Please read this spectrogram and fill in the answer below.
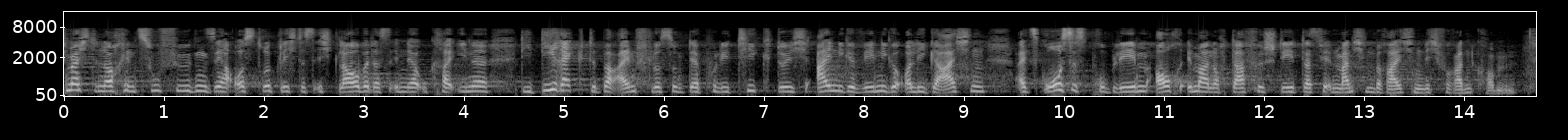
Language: German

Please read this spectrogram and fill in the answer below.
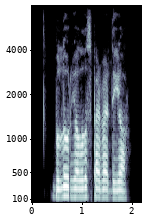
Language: Uzbek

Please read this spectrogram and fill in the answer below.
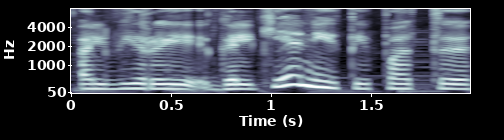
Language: Lithuanian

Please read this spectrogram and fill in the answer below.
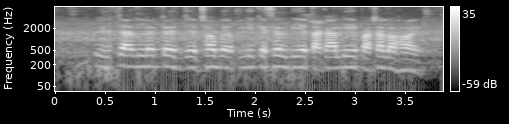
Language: Bangla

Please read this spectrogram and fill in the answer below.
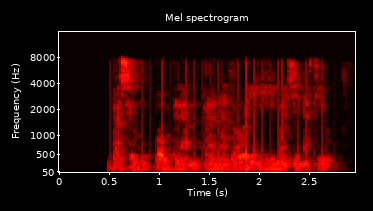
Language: Catalan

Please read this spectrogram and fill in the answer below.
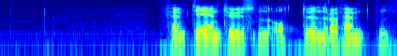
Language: Norwegian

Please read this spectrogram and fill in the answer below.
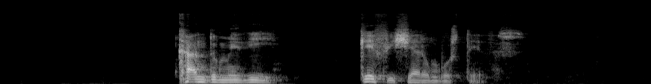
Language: Galician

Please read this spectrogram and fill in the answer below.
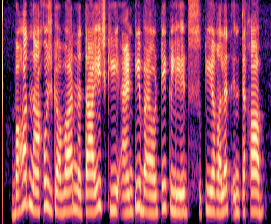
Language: Urdu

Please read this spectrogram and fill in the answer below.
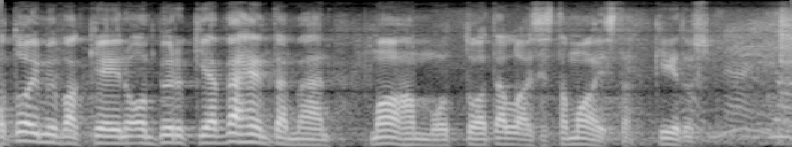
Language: Finnish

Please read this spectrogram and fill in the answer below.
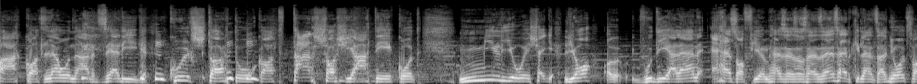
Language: Hungarian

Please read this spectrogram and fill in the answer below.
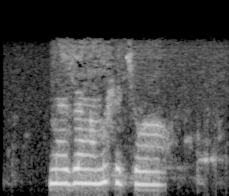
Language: Kinyarwanda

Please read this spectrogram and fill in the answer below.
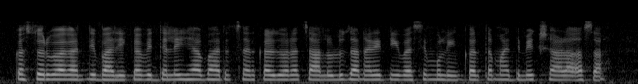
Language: Marathi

